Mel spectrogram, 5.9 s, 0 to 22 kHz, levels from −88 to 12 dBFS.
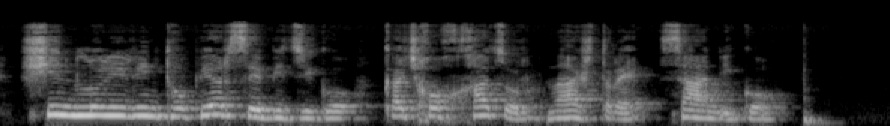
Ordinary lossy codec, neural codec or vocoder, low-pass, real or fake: Opus, 64 kbps; none; 10.8 kHz; real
